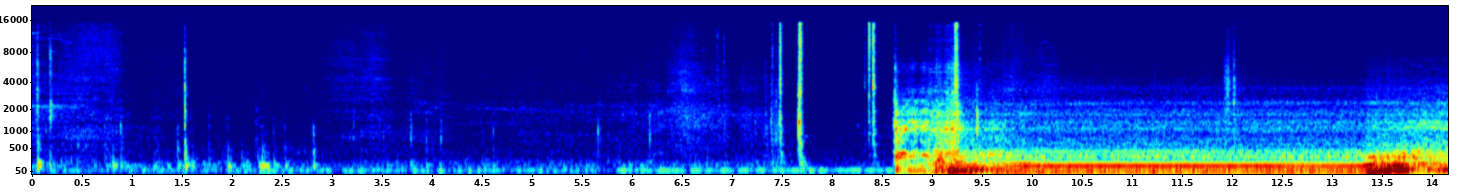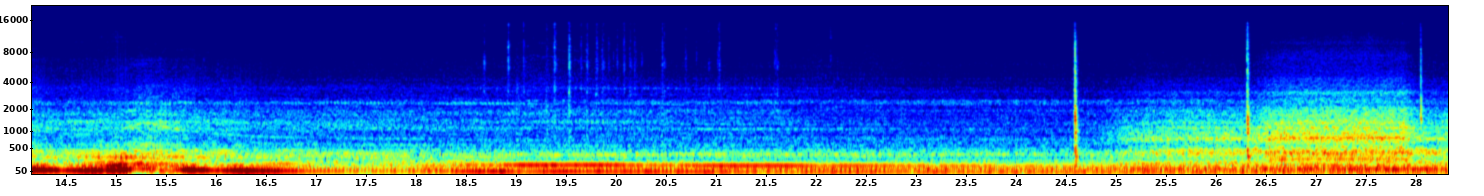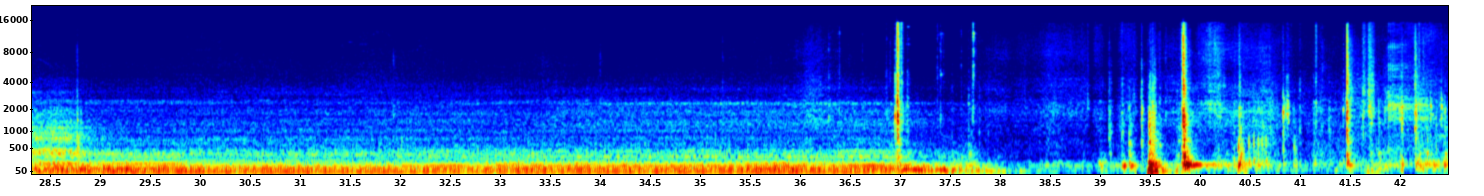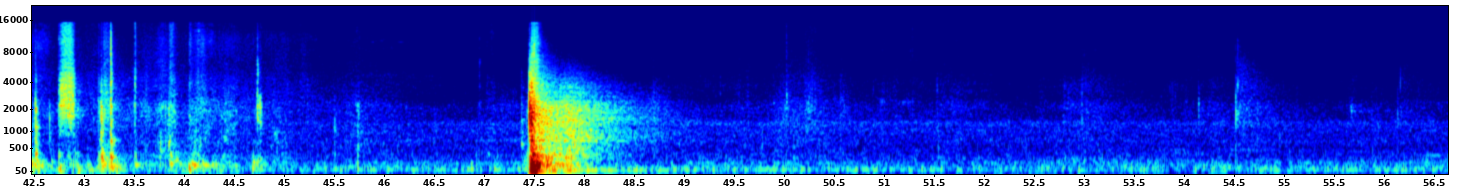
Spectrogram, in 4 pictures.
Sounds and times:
Car: 0:00.0 - 0:56.6.

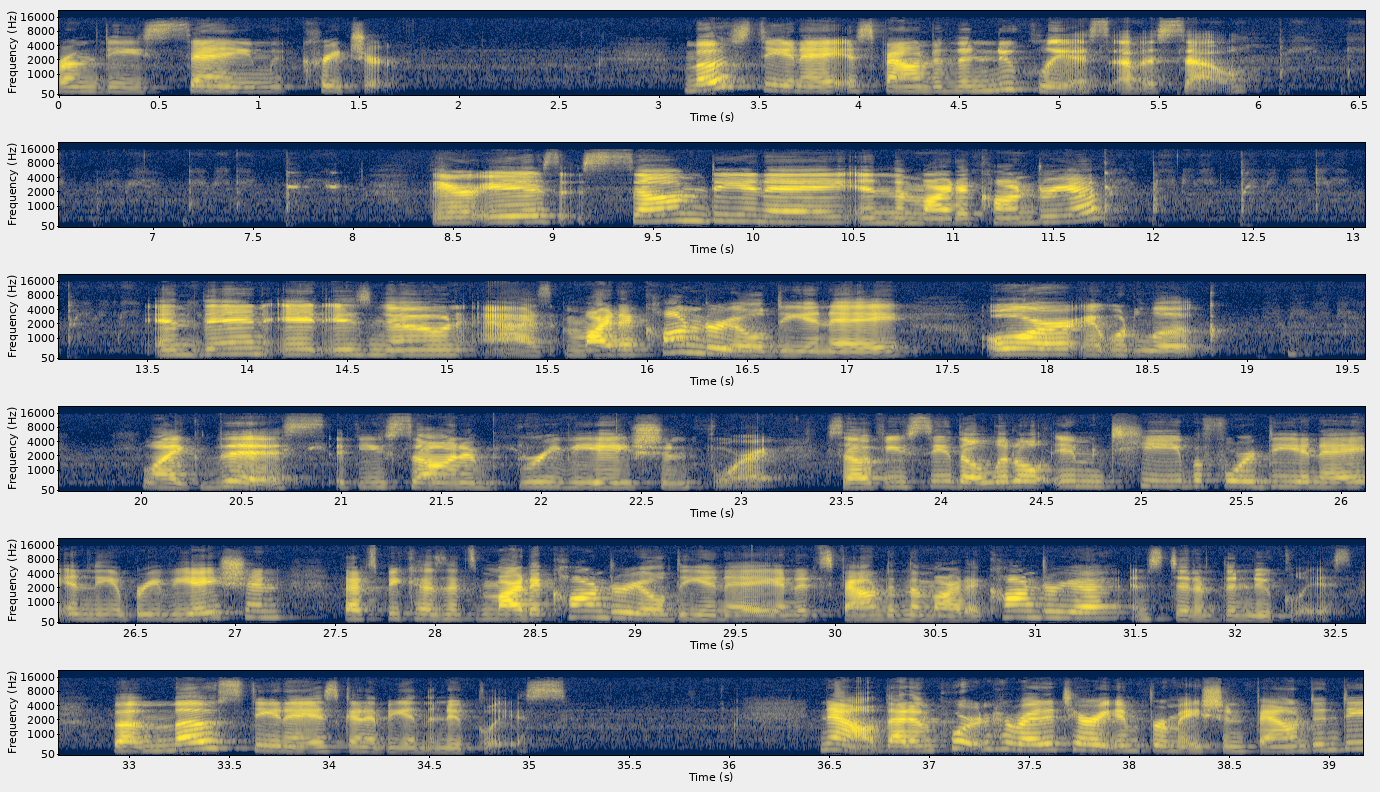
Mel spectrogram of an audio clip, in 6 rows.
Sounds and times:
Speech: 0:00.0 - 0:01.8, 0:03.1 - 0:06.0, 0:08.4 - 0:11.9, 0:13.5 - 0:18.9, 0:20.0 - 0:35.2, 0:36.5 - 0:39.1
Inside, small room: 0:00.0 - 0:39.1.

